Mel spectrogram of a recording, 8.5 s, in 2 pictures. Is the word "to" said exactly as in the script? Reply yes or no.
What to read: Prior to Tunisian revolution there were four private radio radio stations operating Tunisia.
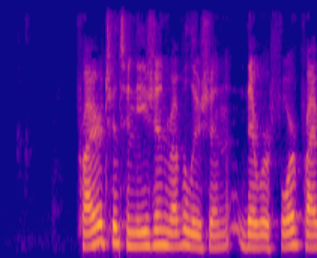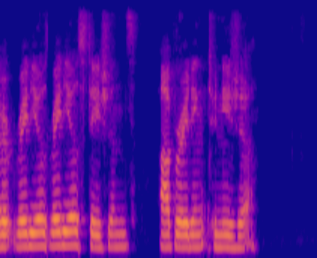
yes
